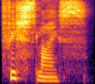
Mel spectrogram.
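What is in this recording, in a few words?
"fish slice", British English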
